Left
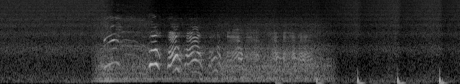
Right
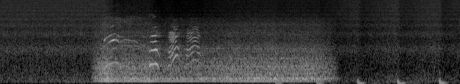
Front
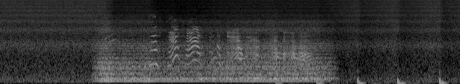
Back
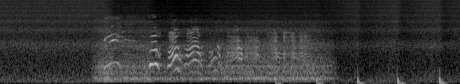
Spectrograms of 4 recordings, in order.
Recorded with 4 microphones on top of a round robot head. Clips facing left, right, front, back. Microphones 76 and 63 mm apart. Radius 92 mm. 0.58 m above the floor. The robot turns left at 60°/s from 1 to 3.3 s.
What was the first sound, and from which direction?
Laughter, straight behind.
